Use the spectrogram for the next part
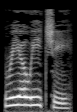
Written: ryoichi

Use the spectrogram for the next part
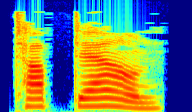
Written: top-down

